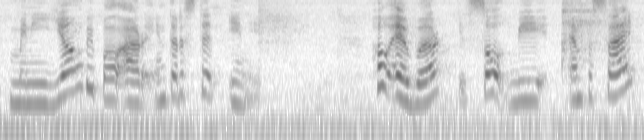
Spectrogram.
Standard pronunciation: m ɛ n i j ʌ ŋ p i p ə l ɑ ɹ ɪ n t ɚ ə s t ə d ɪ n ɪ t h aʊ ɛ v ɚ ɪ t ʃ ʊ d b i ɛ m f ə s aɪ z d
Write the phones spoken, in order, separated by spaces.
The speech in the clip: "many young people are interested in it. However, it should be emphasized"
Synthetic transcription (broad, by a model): m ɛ n i j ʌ ŋ p i p ə l ɑ ɹ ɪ n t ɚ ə s t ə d ɪ n ɪ t h aʊ ɛ v ɚ ɪ t s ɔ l b i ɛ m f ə s aɪ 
